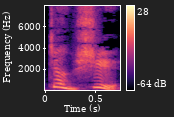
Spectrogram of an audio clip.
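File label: "zheng4shi4", Mandarin Chinese; 正式; 正式な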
